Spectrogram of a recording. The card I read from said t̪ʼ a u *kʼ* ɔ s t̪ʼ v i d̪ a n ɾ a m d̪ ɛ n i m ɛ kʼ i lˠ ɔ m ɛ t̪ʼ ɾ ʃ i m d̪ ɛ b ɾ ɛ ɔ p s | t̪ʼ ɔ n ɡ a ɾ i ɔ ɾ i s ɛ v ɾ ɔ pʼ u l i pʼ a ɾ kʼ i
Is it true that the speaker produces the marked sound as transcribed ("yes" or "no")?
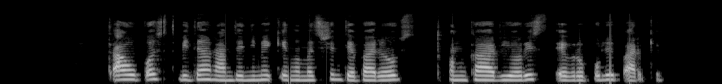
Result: no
